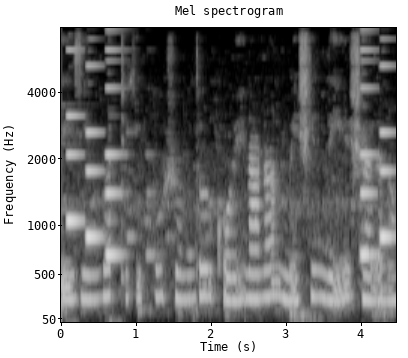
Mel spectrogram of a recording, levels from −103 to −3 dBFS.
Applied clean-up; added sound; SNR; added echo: classical method log-MMSE.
